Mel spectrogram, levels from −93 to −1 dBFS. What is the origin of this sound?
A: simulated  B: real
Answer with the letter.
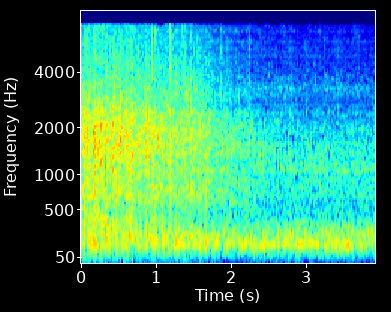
A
